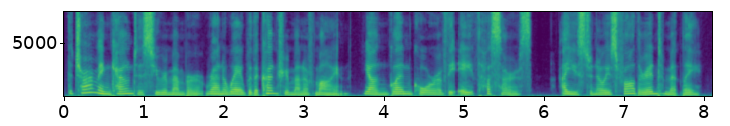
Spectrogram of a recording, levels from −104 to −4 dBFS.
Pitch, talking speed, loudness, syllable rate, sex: 200 Hz, 185 wpm, -19 LUFS, 5.4 syllables/s, female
